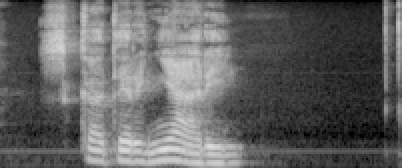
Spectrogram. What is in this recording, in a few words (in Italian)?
"scatergnari", Calabrese; cucina calabrese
